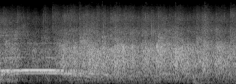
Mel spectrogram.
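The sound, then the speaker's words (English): Crowd applause for an audience member called up to the stage, a loud, sustained patter of many hands, with a brief vocal tone at the start. “Everybody give him some right applause.”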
